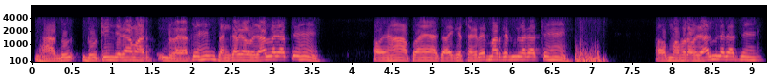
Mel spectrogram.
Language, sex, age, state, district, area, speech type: Hindi, male, 60+, Uttar Pradesh, Ayodhya, rural, conversation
